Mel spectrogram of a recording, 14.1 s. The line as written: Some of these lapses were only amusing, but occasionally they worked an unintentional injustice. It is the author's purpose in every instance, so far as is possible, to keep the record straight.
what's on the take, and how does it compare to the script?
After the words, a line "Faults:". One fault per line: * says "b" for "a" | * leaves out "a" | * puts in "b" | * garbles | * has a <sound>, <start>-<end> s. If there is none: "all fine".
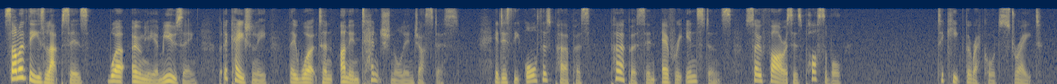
Some of these lapses were only amusing, but occasionally they worked an unintentional injustice. It is the author's purpose purpose in every instance, so far as is possible, to keep the record straight.
Faults:
* puts in "purpose"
